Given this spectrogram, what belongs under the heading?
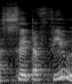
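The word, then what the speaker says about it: Cetaphil: the first product i see is from uh set a few that's how you pronounce it gentle exfoliating cleanser all right now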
